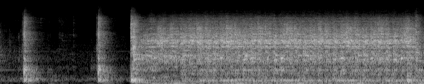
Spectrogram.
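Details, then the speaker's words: 1973 AMC Javelin, neglected and long sitting, gas poured down the carb; two short bursts then a few seconds of cranking that never catches. Crank no start; crew believes fuel not being picked up, carb possibly cruddy. "Okay, I'll put some more gas down the carb because I don't think we're picking up fuel yet. Nope. No fuel picking up yet."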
